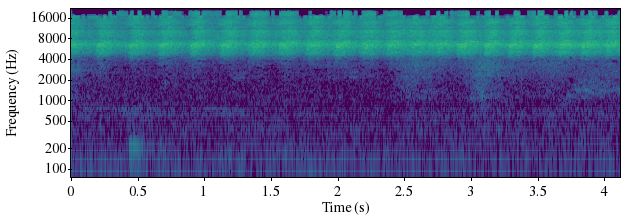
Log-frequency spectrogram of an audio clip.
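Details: Crickets calling outdoors in the late afternoon as the sun sets: a loud, piercing high trill throbbing in regular quick pulses from start to finish, with little else audible.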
